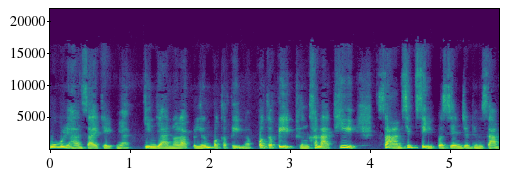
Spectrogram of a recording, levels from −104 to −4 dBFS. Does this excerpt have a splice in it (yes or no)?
no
